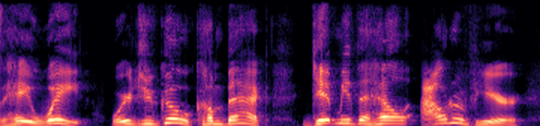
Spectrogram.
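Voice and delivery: high, loud acted shout after someone leaving; urgent calling out. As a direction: call them back, demanding to be freed.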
